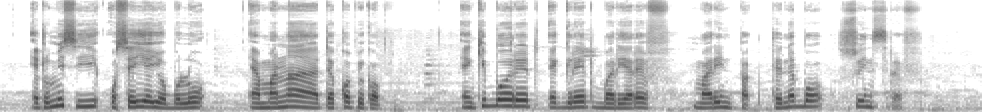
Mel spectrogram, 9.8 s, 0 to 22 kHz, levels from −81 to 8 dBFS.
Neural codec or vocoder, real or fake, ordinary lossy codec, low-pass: none; real; none; none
